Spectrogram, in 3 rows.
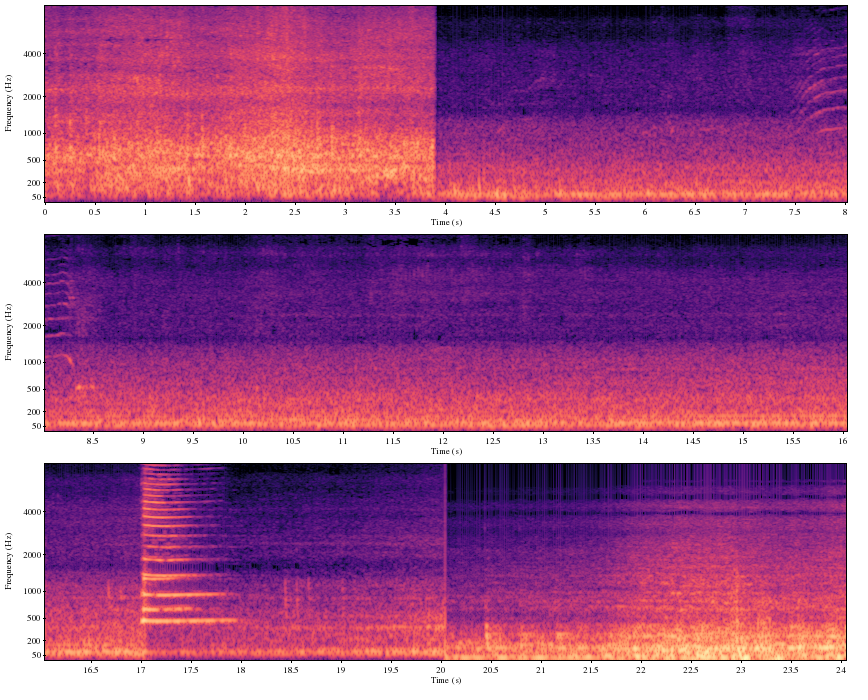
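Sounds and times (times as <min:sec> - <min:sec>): train horn blast: 0:17.0 - 0:18.1.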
